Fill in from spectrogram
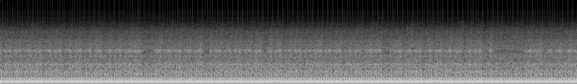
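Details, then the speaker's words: Cummins diesel drag truck after its first track trip: a steady idle carries a fast, regular clattery rattle like marbles inside the transmission, and the truck won't roll backwards. Cause suspected, not confirmed. "All right, well, it sounds like it has marbles in it. That's not good."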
